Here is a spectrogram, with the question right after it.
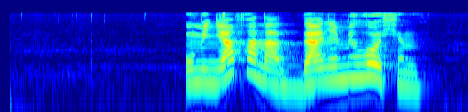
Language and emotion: Russian, positive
